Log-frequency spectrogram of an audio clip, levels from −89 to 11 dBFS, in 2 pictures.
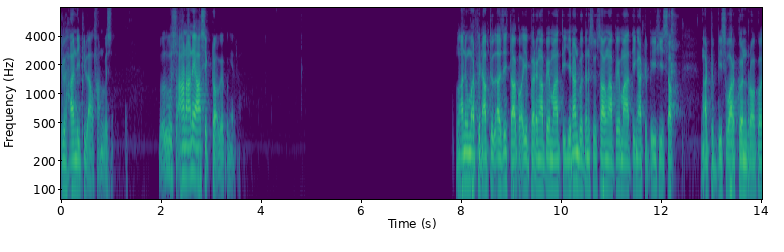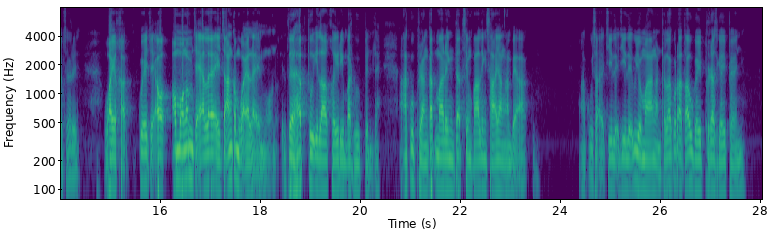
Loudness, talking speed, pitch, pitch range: -24 LUFS, 140 wpm, 105 Hz, 100-110 Hz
